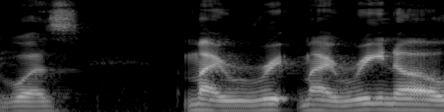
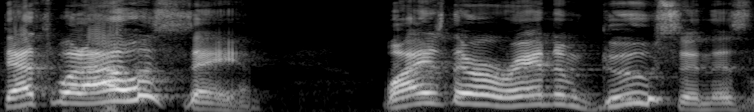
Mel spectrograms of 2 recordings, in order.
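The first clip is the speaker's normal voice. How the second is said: much higher and louder, worked-up disbelief; excited bafflement; 11 semitones higher, 9 dB louder than usual. Retold or imitated. Teller and stranger puzzling over the goose, excited and loud. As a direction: exclaim it in wild disbelief.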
